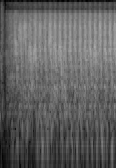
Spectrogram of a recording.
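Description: A fast, even run of sharp bangs, more than ten a second, in the manner of automatic gunfire. It starts suddenly.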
